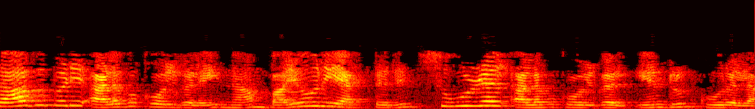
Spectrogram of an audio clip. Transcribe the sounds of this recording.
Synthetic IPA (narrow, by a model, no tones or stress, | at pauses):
saːʋɯbɐɽiʔɐɭɐʋɯkoːlɣɐɭɐɪnaːmbɐjoːɾɪjaːk̚ʈɐɾɪnsuːɻɐlɐɭɐʋɯkoːlɣɐɭɛndrɯmkuːrɐlaː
